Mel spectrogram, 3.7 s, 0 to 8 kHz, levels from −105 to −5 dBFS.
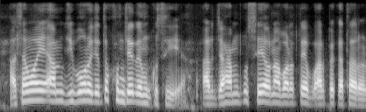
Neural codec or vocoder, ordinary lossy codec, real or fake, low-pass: codec, 24 kHz, 3.1 kbps, DualCodec; none; fake; 7.2 kHz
